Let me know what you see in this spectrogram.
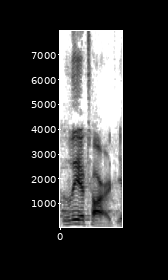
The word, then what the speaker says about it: Lyotard: He's talking about a guy, Jean Francois Lyotard. Yeah, just like the thing that you might wear if you're a dancer. Um, that's how you say it.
